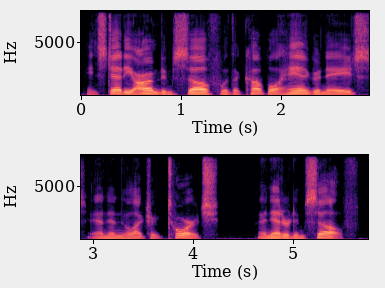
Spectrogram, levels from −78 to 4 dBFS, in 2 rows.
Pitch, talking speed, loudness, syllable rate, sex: 130 Hz, 175 wpm, -18 LUFS, 5.4 syllables/s, male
